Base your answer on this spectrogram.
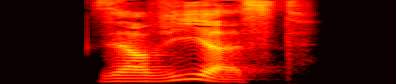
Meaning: second-person singular present of servieren
- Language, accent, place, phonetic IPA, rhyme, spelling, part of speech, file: German, Germany, Berlin, [zɛʁˈviːɐ̯st], -iːɐ̯st, servierst, verb, De-servierst.ogg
